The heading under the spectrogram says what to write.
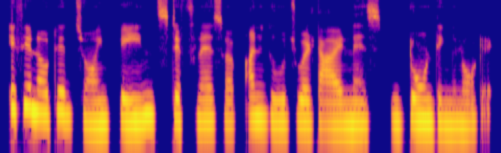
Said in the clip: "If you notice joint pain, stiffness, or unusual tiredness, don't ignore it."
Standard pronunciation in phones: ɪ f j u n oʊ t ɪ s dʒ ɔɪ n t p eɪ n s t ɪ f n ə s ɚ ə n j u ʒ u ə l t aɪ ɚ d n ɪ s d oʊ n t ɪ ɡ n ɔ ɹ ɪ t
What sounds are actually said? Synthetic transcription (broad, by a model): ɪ f j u n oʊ t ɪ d dʒ ɔɪ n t p eɪ n s t ɪ f n ə s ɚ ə n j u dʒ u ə l t aɪ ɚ d n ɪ s d oʊ n t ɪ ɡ l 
